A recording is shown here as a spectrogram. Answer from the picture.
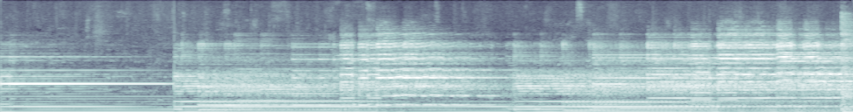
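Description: Telecaster-style electric guitar played through echo effects: ringing chords held and changing every two to three seconds over a steady low note.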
